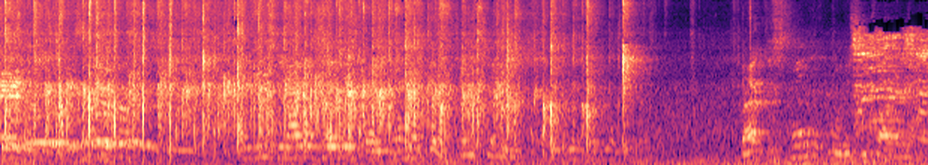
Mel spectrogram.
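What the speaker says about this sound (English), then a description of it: "Everybody, round of applause." Applause at an awards ceremony, a dense burst of clapping from the audience with voices mixed in, fading to scattered claps and chatter.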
